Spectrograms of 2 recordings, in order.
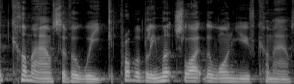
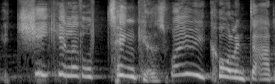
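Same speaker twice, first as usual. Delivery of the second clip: much higher, mock-offended squawk; indignant retort; 13 semitones higher, 3 dB louder than usual. Cyclist preacher shouting back at teenage lads, mock indignant and high. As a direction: play up outraged dignity in a high comic voice. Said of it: "I'm like".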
